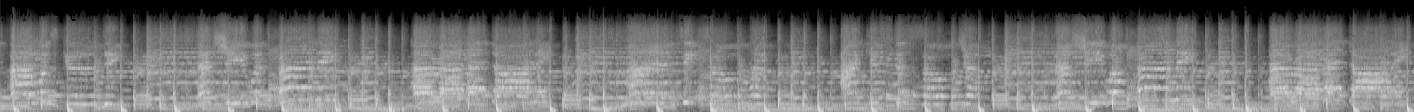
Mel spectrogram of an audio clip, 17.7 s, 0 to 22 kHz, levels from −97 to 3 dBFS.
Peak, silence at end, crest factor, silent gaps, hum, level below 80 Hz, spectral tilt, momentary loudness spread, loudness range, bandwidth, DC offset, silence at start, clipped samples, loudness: 0 dBFS; 0 s; 18 dB; none; none; -32 dBFS; -5 dB/octave; 5 LU; 2 LU; 12 kHz; under 0.1%; 0 s; under 0.1%; -18 LUFS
